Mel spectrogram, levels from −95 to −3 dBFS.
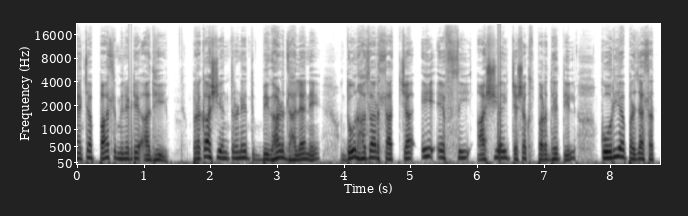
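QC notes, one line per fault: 0.78–0.82 s and 6.32–6.35 s, chunks out of order: a short block of about 12 ms plays three and then two blocks late, just before "आधी प्रकाशयंत्रणेत बिघाड झाल्याने" and between "हजार सातच्या एएफसी" and "चषक स्पर्धेतील". The result is a brief jumbled stutter with hard joins. Unlike a dropout, no sound goes missing.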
